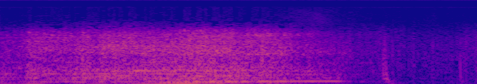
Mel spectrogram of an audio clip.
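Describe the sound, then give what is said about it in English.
A car pulls away, its engine and road noise forming a steady rumble that fades out after about a second and a half, leaving near silence. “He drives on.”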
